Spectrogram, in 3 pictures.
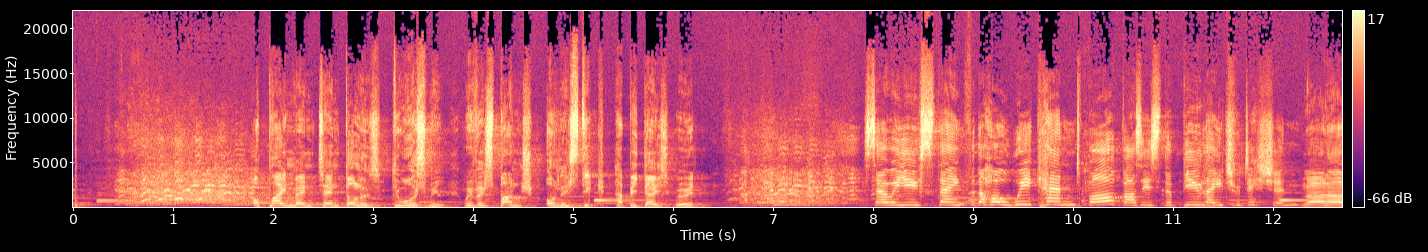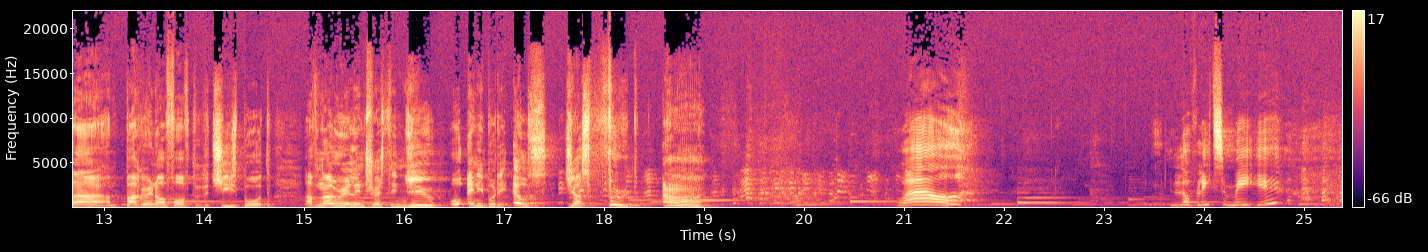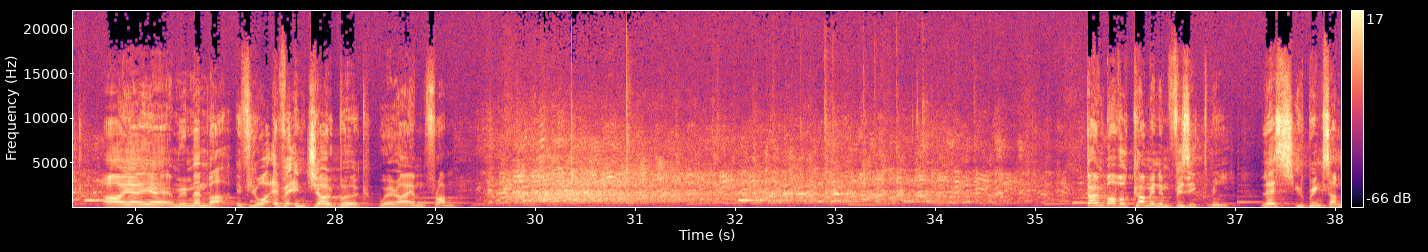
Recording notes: Recorded at the Leicester Square Theatre, London, in January 2011.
